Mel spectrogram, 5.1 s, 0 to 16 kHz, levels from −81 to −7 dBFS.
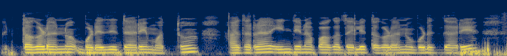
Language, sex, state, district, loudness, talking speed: Kannada, male, Karnataka, Koppal, -18 LUFS, 95 wpm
